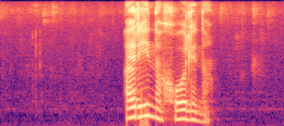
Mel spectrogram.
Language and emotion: Russian, neutral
